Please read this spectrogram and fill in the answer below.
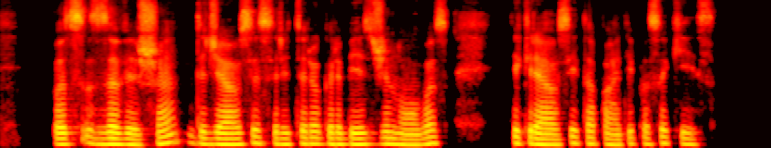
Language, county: Lithuanian, Kaunas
